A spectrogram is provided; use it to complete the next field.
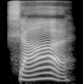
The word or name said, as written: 狭隘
